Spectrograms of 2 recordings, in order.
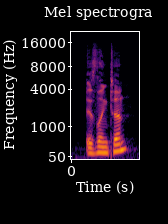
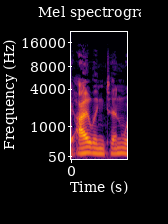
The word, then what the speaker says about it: Islington: I swear to God, I visited every single pub on my block in Islington. Which, if you say Islington, which is how it's spelled, you would get probably crucified. So don't do that if you're ever in Islington.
